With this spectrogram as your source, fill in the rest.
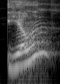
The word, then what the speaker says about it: Yellen: note from 2021 with Janet Yellen I think that's how you pronounce her last name y-e-l-l-e-n like like Kellen Yellen and uh with her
